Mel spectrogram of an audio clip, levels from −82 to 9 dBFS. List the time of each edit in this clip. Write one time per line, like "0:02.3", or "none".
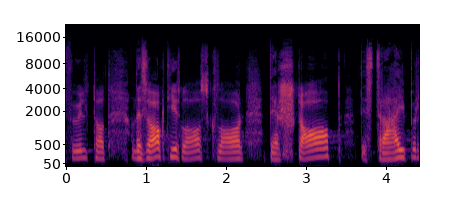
0:01.4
